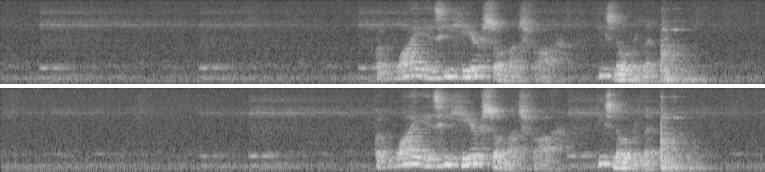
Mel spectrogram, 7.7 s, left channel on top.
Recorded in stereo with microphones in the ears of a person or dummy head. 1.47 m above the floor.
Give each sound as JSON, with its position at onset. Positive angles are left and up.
{"t": 3.8, "sound": "a man speaking", "side_deg": -80, "distance_m": 0.7}
{"t": 6.6, "sound": "a cupboard door", "side_deg": -75, "distance_m": 0.5}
